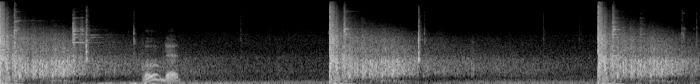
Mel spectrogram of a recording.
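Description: Pistol shots from an S&W Shield Plus at an outdoor range, each crack followed by a sharp metallic clang from a steel target. Three loud reports are spaced a few seconds apart, and a brief voice speaks between them.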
